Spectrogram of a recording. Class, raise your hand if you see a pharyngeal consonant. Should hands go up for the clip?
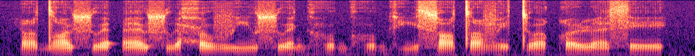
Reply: yes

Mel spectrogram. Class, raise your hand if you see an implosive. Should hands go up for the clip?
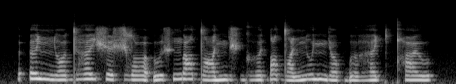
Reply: yes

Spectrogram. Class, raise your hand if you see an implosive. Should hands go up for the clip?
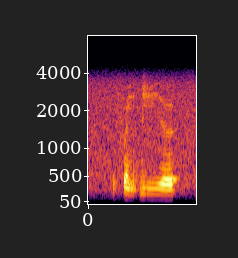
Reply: yes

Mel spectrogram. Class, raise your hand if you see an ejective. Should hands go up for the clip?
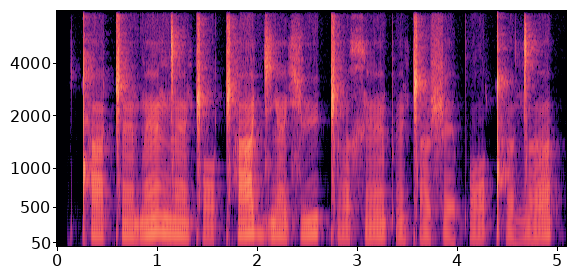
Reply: yes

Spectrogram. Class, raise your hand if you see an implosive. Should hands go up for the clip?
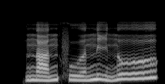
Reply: no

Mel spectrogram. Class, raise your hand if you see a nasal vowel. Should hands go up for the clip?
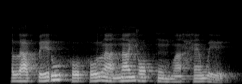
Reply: yes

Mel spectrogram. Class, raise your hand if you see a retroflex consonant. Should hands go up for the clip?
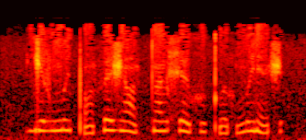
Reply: no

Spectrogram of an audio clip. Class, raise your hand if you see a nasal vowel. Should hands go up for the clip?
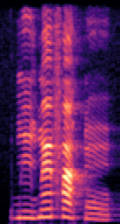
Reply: yes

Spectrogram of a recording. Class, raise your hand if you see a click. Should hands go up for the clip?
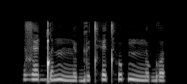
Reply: yes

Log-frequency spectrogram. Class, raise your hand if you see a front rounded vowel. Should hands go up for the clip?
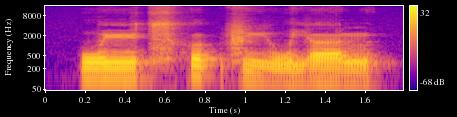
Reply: yes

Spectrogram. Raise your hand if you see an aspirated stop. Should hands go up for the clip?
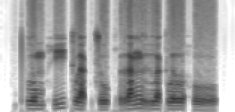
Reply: yes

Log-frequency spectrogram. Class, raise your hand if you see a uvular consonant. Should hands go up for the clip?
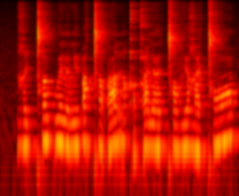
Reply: yes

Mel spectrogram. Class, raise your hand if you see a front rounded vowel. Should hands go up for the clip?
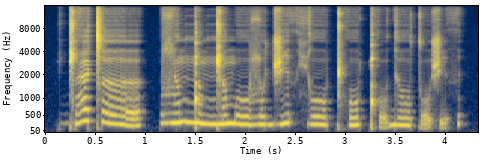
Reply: no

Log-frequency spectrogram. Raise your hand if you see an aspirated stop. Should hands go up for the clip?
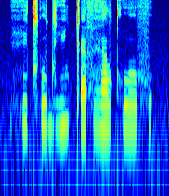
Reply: yes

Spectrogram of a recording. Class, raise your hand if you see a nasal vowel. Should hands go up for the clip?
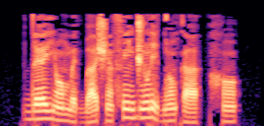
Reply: yes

